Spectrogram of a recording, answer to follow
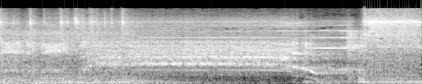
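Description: Live hardcore punk band playing through a loud PA. The drums and bass drop out about a second in, leaving the guitar ringing; a falling pitch glide comes near the three-second mark, and the full band comes back in just before the end.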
